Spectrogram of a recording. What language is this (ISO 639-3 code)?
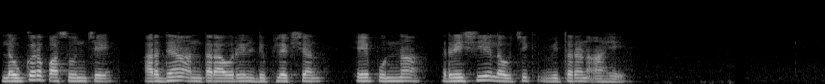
mar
